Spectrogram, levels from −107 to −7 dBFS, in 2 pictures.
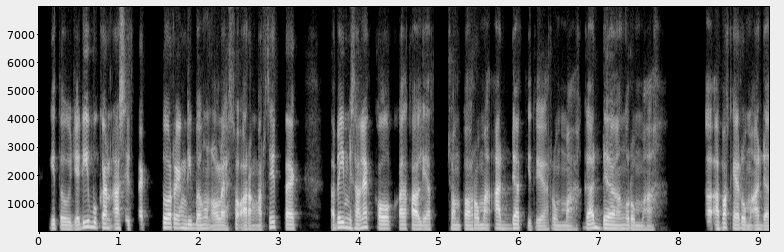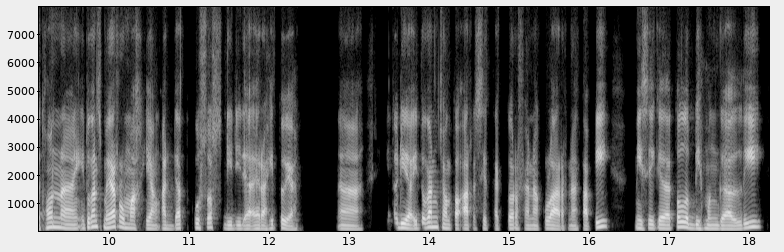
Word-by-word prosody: gitu. 125 Hz, -4 st, -1 dB
Jadi 120 Hz, +12 st, +2 dB
bukan 155 Hz, -4 st, +2 dB
arsitektur 145 Hz, +3 st, 0 dB
yang 145 Hz, -1 st, +2 dB
dibangun 130 Hz, -2 st, -1 dB
oleh 115 Hz, 0 st, +1 dB
seorang 115 Hz, -1 st, +2 dB
arsitek. 150 Hz, -7 st, 0 dB, 0.3 s
Tapi 170 Hz, +1 st, +1 dB
misalnya 160 Hz, +3 st, +2 dB
kalau 135 Hz, -1 st, +2 dB
Kakak 130 Hz, -1 st, +2 dB
lihat 120 Hz, 0 st, -3 dB, 0.2 s
contoh 125 Hz, -1 st, 0 dB
rumah 125 Hz, -1 st, 0 dB
adat, 135 Hz, +1 st, +1 dB
gitu 110 Hz, -1 st, -4 dB
ya. -, -, -6 dB
Rumah 110 Hz, -2 st, -6 dB
Gadang, 135 Hz, -3 st, +2 dB
rumah, 110 Hz, -2 st, -3 dB, 0.7 s
eee, -, -, +3 dB
apa -, -, +4 dB
kayak 125 Hz, 0 st, +2 dB
rumah 115 Hz, -, 0 dB
adat 115 Hz, -2 st, -1 dB
Honai, 155 Hz, -7 st, +2 dB
itu -, -, -1 dB
kan 195 Hz, -, +5 dB
sebenarnya 180 Hz, +2 st, +5 dB
rumah 140 Hz, -4 st, +2 dB
yang 130 Hz, -2 st, +1 dB
adat 125 Hz, +3 st, -1 dB
khusus 150 Hz, +1 st, -4 dB
di 120 Hz, -, -4 dB
di 120 Hz, -, -6 dB
daerah 120 Hz, 0 st, +1 dB
itu 135 Hz, -, -3 dB
ya. -, -, 0 dB, 0.5 s
Nah, 115 Hz, -3 st, -1 dB, 0.3 s
itu 165 Hz, -, -12 dB
dia, 150 Hz, -3 st, +5 dB
itu 130 Hz, -, -9 dB
kan 180 Hz, 0 st, +5 dB
contoh 140 Hz, -6 st, -1 dB
arsitektur 125 Hz, +1 st, -2 dB
venakular. 115 Hz, -1 st, +1 dB
Nah 110 Hz, -, -3 dB
tapi, 170 Hz, -, 0 dB, 0.4 s
misi 135 Hz, 0 st, -2 dB
kita 125 Hz, -2 st, +2 dB
tuh 180 Hz, -1 st, +4 dB
lebih 130 Hz, -1 st, -4 dB
menggali, 125 Hz, +8 st, +1 dB
130 Hz, 180 wpm, -25 LUFS, 120-145 Hz, 0.7 s, kan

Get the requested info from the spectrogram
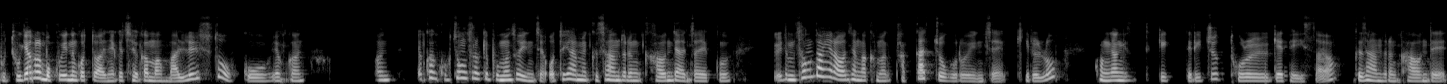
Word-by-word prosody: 뭐 175 Hz, -, -6 dB
독약을 260 Hz, +10 st, +6 dB
먹고 215 Hz, 0 st, +5 dB
있는 205 Hz, -1 st, +6 dB
것도 190 Hz, -1 st, +1 dB
아니니까 160 Hz, +3 st, 0 dB
제가 180 Hz, 0 st, 0 dB
막 160 Hz, -2 st, 0 dB
말릴 160 Hz, -, +2 dB
수도 310 Hz, +2 st, -4 dB
없고 155 Hz, -2 st, -2 dB
약간 170 Hz, 0 st, -2 dB, 0.7 s
안 200 Hz, +1 st, 0 dB, 0.4 s
걱정스럽게 275 Hz, -1 st, 0 dB
보면서 210 Hz, +1 st, +4 dB
인제 170 Hz, -5 st, -1 dB
어떻게 240 Hz, +1 st, 0 dB
하면 215 Hz, -3 st, +4 dB
그 190 Hz, -, -6 dB
사람들은 190 Hz, -4 st, +2 dB
가운데 175 Hz, +2 st, +1 dB
앉아 165 Hz, -1 st, -1 dB
있고 160 Hz, +2 st, -4 dB, 0.4 s
요즘 215 Hz, -2 st, +3 dB
성당이라고 325 Hz, -, +4 dB
생각하면 185 Hz, -5 st, -1 dB
바깥쪽으로 150 Hz, +2 st, -1 dB
인제 140 Hz, 0 st, -6 dB
길로 175 Hz, -, -1 dB, 0.4 s
관광객들이 180 Hz, -3 st, -2 dB
쭉 250 Hz, +4 st, -6 dB
돌게 160 Hz, -1 st, 0 dB
돼 145 Hz, -, -3 dB
있어요. 210 Hz, -, -5 dB
그 185 Hz, -, +1 dB
사람들은 165 Hz, -5 st, -1 dB
가운데 155 Hz, -1 st, -2 dB
180 Hz, 385 characters per minute, -23 LUFS, 160-215 Hz, 0.7 s, 독약을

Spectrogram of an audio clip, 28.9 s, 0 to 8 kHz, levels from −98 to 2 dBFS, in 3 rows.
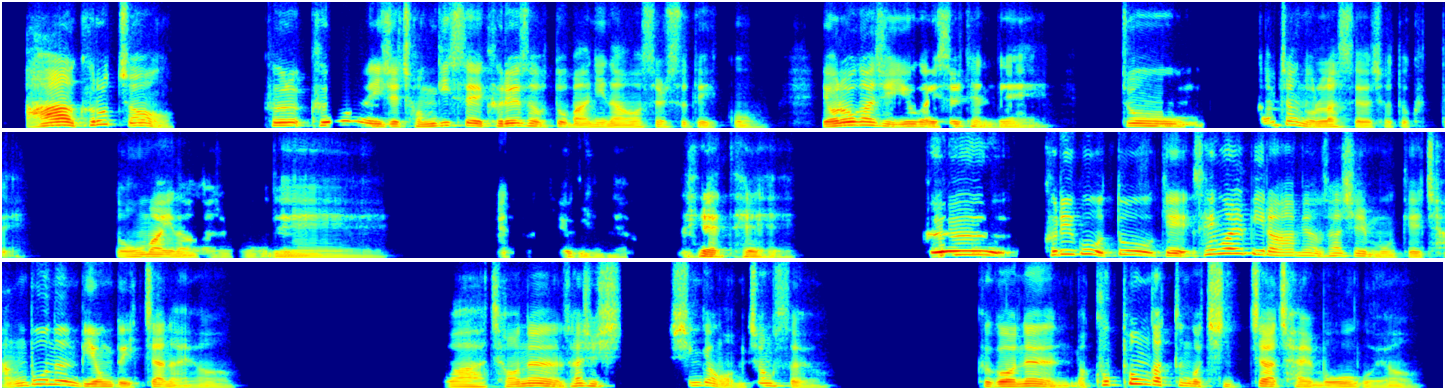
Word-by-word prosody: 아 195 Hz, +2 st, +8 dB
그렇죠. 175 Hz, -, -1 dB, 0.6 s
그 185 Hz, +1 st, +2 dB
그러면 455 Hz, +3 st, +1 dB
이제 140 Hz, -1 st, +1 dB
전기세 150 Hz, +4 st, 0 dB
그래서 155 Hz, -2 st, +1 dB
또 -, -, -1 dB
많이 105 Hz, +3 st, -3 dB
나왔을 110 Hz, +3 st, -5 dB
수도 115 Hz, -, -9 dB
있고 95 Hz, 0 st, -12 dB, 0.3 s
여러 160 Hz, +9 st, +7 dB
가지 190 Hz, -11 st, +2 dB
이유가 140 Hz, +1 st, 0 dB
있을 110 Hz, +7 st, -2 dB
텐데 105 Hz, -7 st, -8 dB, 0.4 s
좀 150 Hz, -6 st, -1 dB, 0.4 s
깜짝 210 Hz, +1 st, -5 dB
놀랐어요 115 Hz, -, -3 dB
저도 100 Hz, -, -11 dB
그때. -, -, -17 dB, 0.6 s
너무 115 Hz, +3 st, -4 dB
많이 130 Hz, -3 st, +1 dB
나와 100 Hz, -3 st, -4 dB
가지고 95 Hz, +1 st, -16 dB
네. 95 Hz, -3 st, -9 dB, 0.7 s
그랬던 -, -, -14 dB, 0.2 s
기억이 105 Hz, -2 st, -8 dB
있네요. 90 Hz, -1 st, -15 dB, 0.5 s
네네. 100 Hz, -4 st, 0 dB, 0.8 s
그 235 Hz, -, +7 dB, 0.2 s
그리고 265 Hz, -, +1 dB
또 240 Hz, -4 st, +2 dB
이렇게 180 Hz, -3 st, +1 dB
생활비라 275 Hz, -6 st, +1 dB
하면 180 Hz, -5 st, -5 dB
사실 160 Hz, -1 st, -4 dB
뭐 110 Hz, -3 st, -7 dB
이렇게 100 Hz, +1 st, -6 dB
장 155 Hz, -, -6 dB
보는 250 Hz, -5 st, +1 dB
비용도 140 Hz, -4 st, 0 dB
있잖아요. 100 Hz, -3 st, -5 dB, 1.4 s
와 110 Hz, 0 st, -2 dB
저는 140 Hz, +3 st, 0 dB
사실 155 Hz, +4 st, -1 dB
시 150 Hz, +2 st, -4 dB, 0.3 s
신경 185 Hz, -, -3 dB
엄청 100 Hz, -, -5 dB
써요. 100 Hz, -, -8 dB, 1.0 s
그거는 135 Hz, -7 st, +2 dB
막 -, -, -9 dB
쿠폰 245 Hz, +6 st, +2 dB
같은 220 Hz, -6 st, 0 dB
거 140 Hz, -, 0 dB
진짜 125 Hz, +2 st, 0 dB
잘 115 Hz, -4 st, -2 dB
모으고요. 100 Hz, -2 st, -6 dB
140 Hz, 265 characters per minute, -21 LUFS, -, 1.4 s, 아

